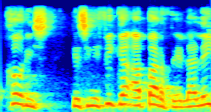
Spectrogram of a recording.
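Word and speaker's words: χωρίς: Por eso dice aparte de la ley, esa es una palabra griega que se pronuncia joris, que significa aparte.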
